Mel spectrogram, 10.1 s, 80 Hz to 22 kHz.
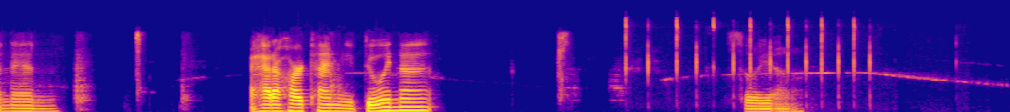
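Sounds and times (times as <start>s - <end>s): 
emergency vehicle siren wailing outside: 1.4s - 4.8s, 5.7s - 10.0s
speech: 2.6s - 4.4s, 7.4s - 8.1s
sharp clicks: 5.6s - 8.9s.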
